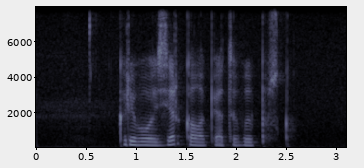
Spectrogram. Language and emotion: Russian, neutral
